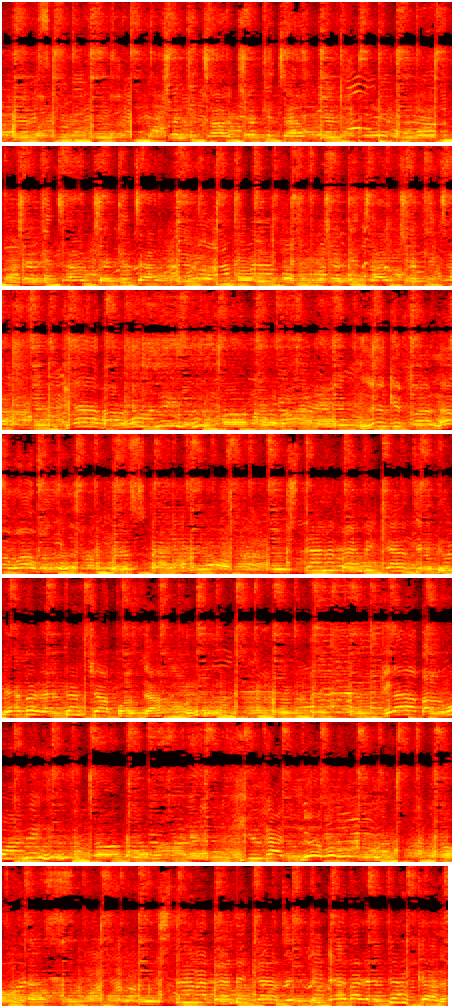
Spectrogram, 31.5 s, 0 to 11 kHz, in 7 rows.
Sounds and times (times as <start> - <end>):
Afrobeat: 0.0 - 31.4
Crowd: 0.0 - 31.4
Reggae: 0.0 - 31.4.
